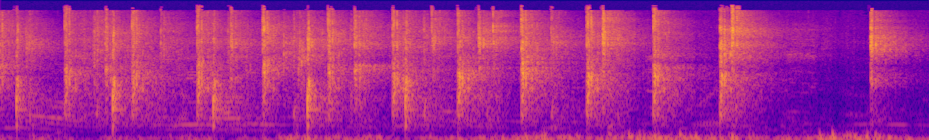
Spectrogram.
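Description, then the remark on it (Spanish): An audience applauds to the glory of God in the morning, a steady stream of sharp, overlapping hand claps lasting several seconds, with a low murmur of voices running underneath. “Alguien dele un aplauso a la gloria de Dios en esta mañana.”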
